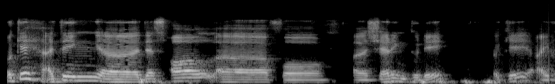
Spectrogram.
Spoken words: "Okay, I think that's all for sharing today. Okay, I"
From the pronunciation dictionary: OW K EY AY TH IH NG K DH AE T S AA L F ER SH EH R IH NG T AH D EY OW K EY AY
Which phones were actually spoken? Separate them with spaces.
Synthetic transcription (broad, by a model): OW K EY AY T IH NG K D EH T S AA L F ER SH EH R IH NG T AH D EY OW K EY AY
